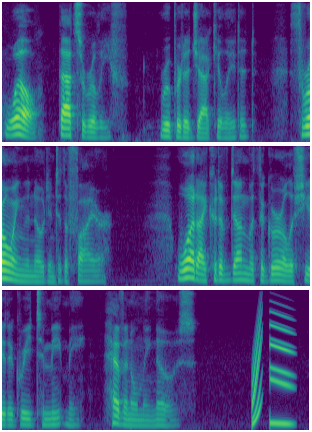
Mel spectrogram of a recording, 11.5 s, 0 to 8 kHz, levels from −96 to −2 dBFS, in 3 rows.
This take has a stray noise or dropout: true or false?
true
